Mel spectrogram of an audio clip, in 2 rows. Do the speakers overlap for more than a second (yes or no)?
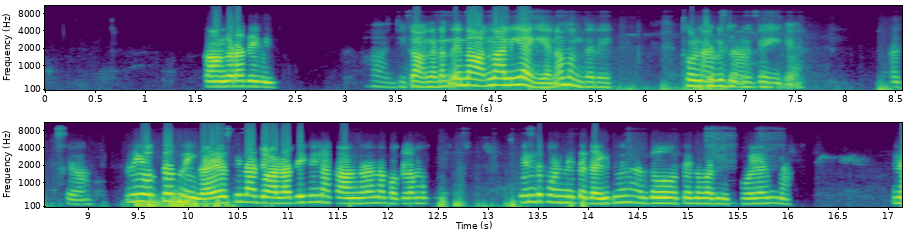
no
